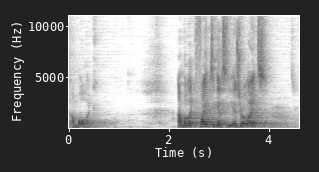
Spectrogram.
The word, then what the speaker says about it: Amalek: another Nation appears it's a nation called amalek and you should pronounce it amoloch amalek fights against the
